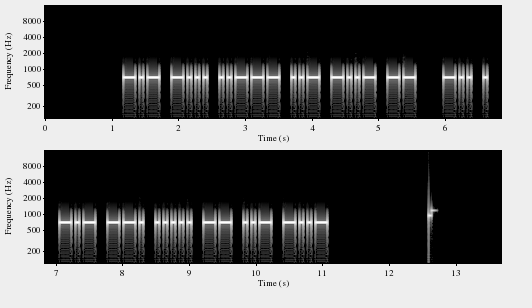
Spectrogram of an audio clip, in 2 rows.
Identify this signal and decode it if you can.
Morse code, heard as a keyed tone, about 20 wpm, 700 Hz. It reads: KB2UXM DE KG5MUX
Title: USA Callsign DE Callsign - 6 Characters - 20wpm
